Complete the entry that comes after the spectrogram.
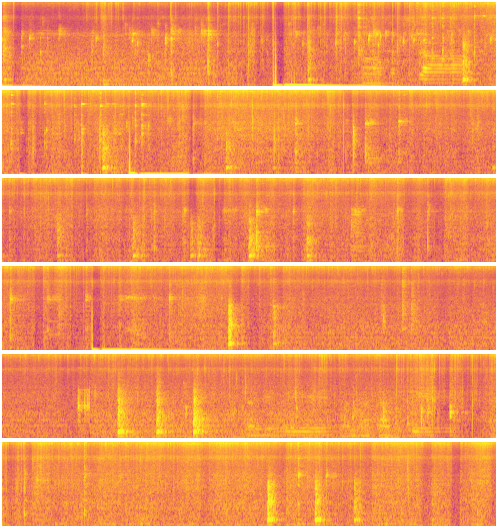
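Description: Chopped onion frying in oil in a wok, a steady sizzle, with a metal spatula scraping and knocking against the wok as it is stirred.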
